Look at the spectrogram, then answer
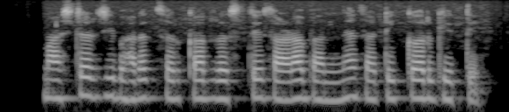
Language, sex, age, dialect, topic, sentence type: Marathi, female, 31-35, Varhadi, banking, statement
